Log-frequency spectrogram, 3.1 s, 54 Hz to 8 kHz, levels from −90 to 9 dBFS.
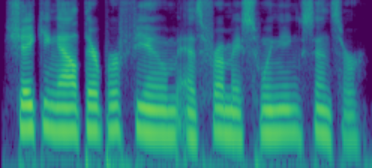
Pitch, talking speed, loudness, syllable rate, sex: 155 Hz, 175 wpm, -19 LUFS, 4.4 syllables/s, female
